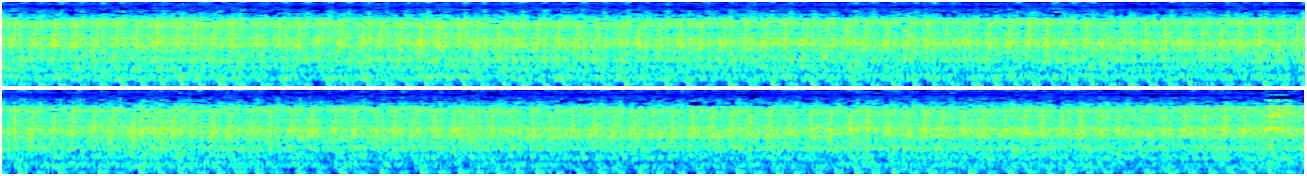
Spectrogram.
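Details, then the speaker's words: Honda Beat automatic scooter idling with a dense rapid ticking knock ("klitik") riding over the engine beat, likely from inside the engine, cause not confirmed; engine knock at idle. "hai hai hai hai hai hai Hai motor klitik klitik ada suara motor klitik klitik"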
